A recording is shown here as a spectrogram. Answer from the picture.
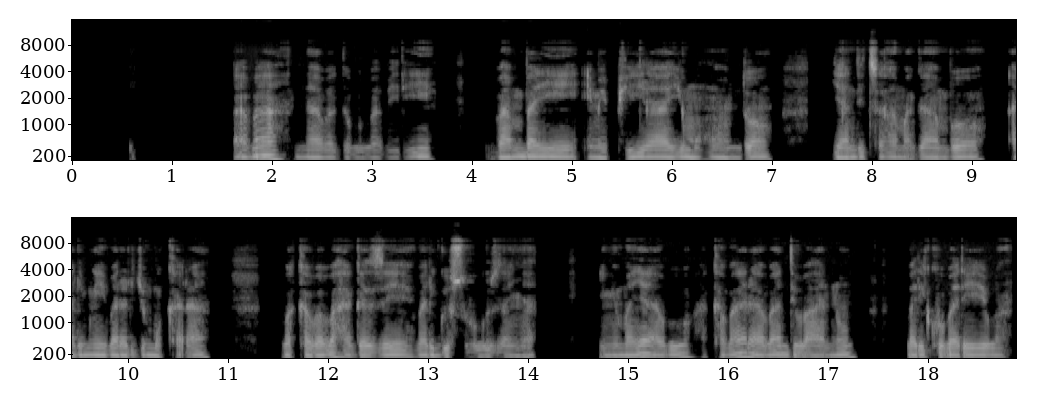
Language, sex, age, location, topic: Kinyarwanda, male, 25-35, Kigali, finance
